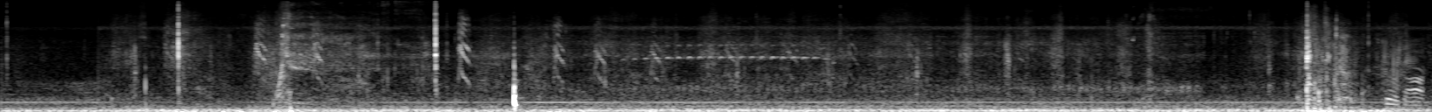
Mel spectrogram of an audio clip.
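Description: Handling noise from a fishing rod and baitcasting reel held close to the microphone, over a steady low outdoor rumble: scattered sharp clicks and knocks, a short run of fast even ticking midway, and a louder burst of rustling and clatter near the end.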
